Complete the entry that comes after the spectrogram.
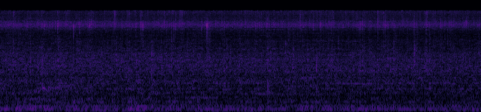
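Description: Oil sizzling steadily under pieces of cabbage-and-egg cake frying in a pan, with light crackling and one sharper pop about two seconds in.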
